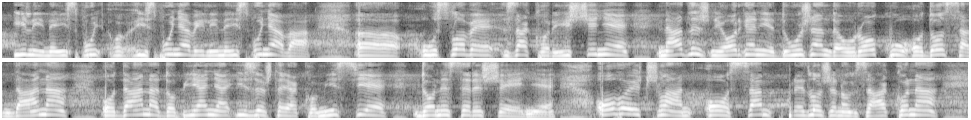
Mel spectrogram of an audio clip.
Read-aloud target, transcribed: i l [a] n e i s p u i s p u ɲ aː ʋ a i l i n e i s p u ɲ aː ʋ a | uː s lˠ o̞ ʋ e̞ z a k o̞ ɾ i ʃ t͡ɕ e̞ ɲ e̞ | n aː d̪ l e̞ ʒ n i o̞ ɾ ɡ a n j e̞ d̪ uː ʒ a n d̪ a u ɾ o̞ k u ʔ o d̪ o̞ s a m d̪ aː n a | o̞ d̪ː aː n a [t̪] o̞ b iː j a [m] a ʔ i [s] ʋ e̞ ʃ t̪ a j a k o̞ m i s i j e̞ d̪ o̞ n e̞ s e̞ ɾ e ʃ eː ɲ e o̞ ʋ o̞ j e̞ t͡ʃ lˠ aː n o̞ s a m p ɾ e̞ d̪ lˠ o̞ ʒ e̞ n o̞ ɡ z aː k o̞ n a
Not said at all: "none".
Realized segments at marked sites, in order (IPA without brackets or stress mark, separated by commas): i, d̪, ɲ, z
